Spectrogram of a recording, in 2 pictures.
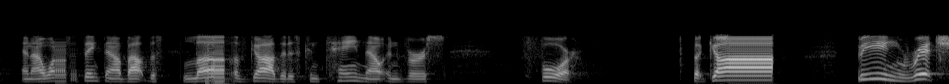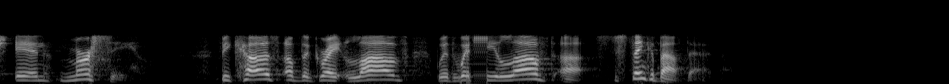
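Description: Packet loss with last packet repeated at 0.56–0.76, 2.06–2.34, 7.3–7.72 and 14.08–14.36 s: the receiver replayed the last packet over each gap. This fits 20 ms packets, giving a 50 Hz robotic stutter that is longest at 7.3 s, within the G.711 telephone band.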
